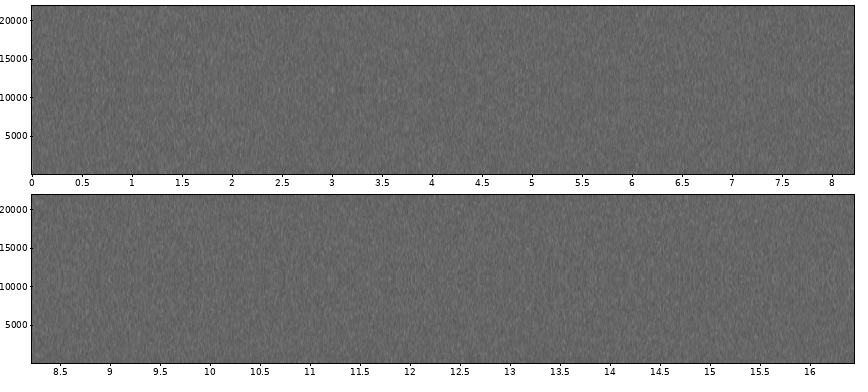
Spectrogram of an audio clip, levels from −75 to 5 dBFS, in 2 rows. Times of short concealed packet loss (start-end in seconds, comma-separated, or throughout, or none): none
